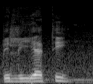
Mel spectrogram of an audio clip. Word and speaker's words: biglietti: Well, I've learned biglietti, which is pronounced biglietti, but it's spelled biglietti, I think.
